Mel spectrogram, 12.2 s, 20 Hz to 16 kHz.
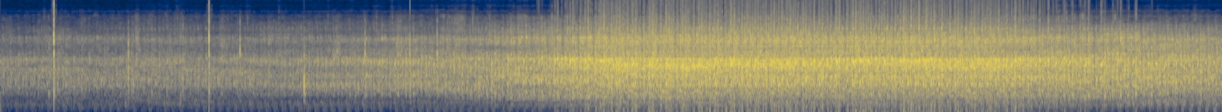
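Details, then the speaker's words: BMW F 650 single, sold as having a rod knock, running warm outside: a steady light knock about three per second and a busy, chattery top end with audible timing chain; owner suspects a nicked crankshaft, not confirmed. "so I have it running outside and I do hear a bit of a knock I also for sure here the timing chain but I think we have two problems maybe the crankshaft is really a little bit a little bit nicked"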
